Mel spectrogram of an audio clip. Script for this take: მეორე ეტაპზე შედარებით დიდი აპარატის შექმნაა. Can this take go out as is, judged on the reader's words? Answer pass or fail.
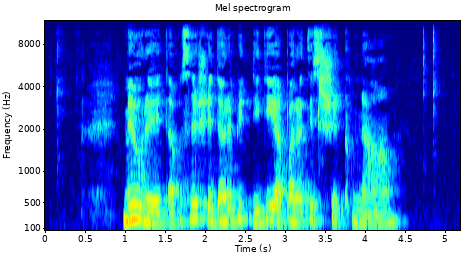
pass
